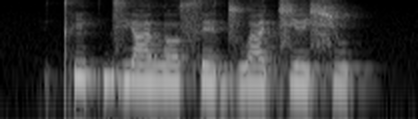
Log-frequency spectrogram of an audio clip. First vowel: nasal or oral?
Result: nasal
